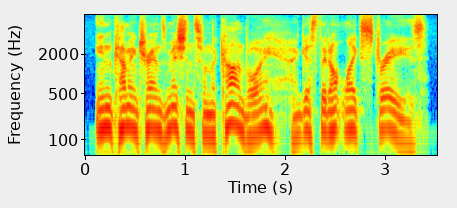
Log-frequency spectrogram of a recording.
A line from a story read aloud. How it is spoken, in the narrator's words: Pulaski muttered calmly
